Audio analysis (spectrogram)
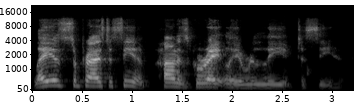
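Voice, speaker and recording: A man's voice: on the high side, lively intonation, brisk, bright, forceful tone. A man reading screenplay stage directions as narrator of a table read.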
